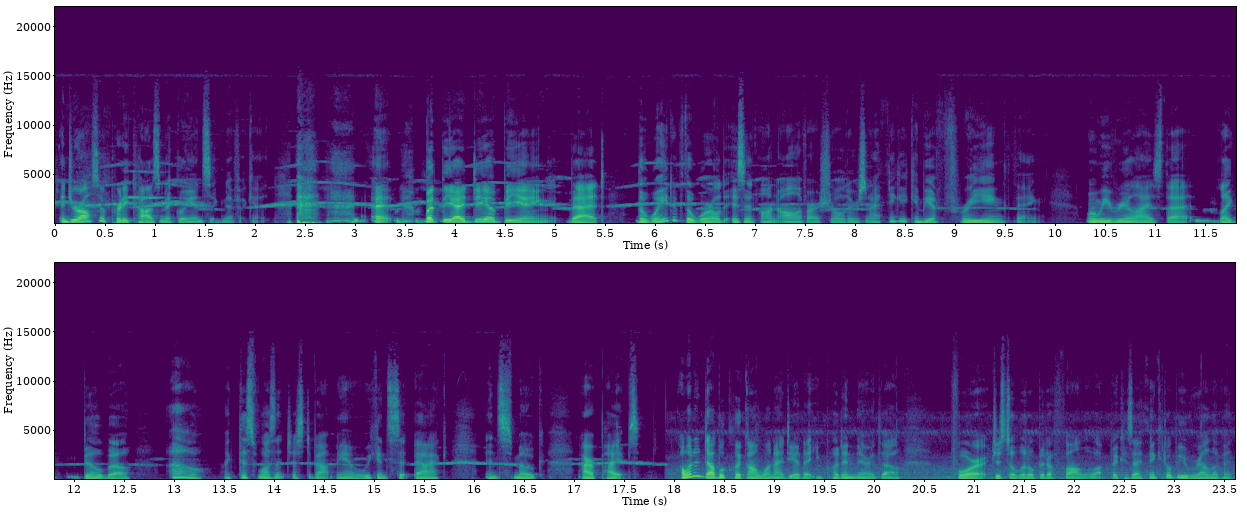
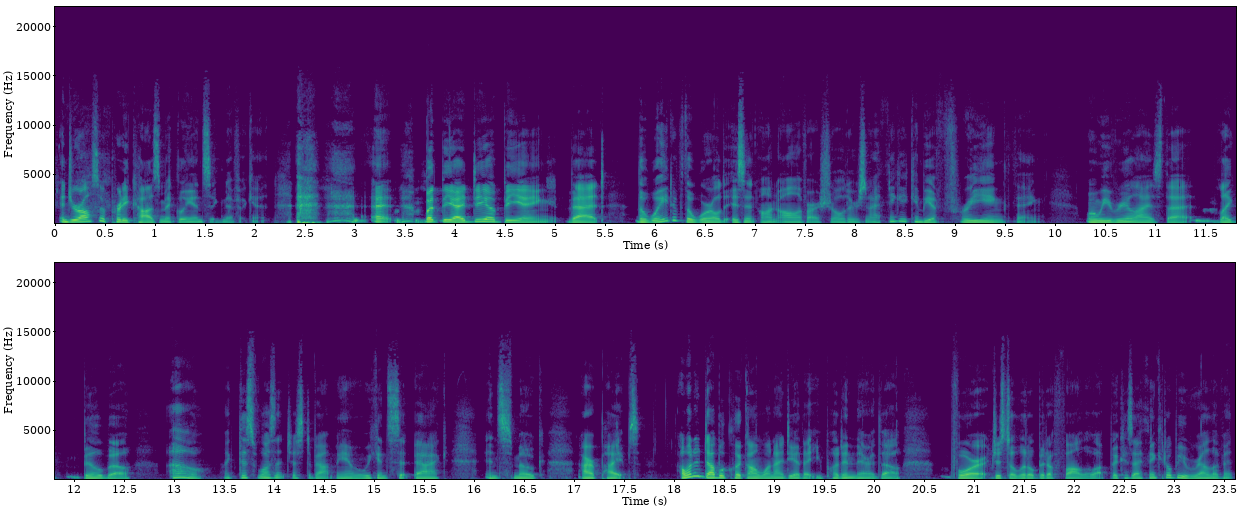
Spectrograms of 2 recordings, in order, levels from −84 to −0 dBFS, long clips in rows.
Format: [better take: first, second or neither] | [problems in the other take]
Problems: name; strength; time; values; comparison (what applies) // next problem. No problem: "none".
second | animal sounds; noticeable; throughout; 15 dB below the speech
